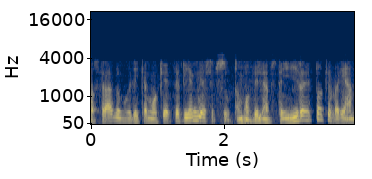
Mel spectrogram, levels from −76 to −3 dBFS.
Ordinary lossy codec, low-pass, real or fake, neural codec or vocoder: AAC, 32 kbps; 7.2 kHz; fake; codec, 16 kHz, 4 kbps, FunCodec, trained on Chinese and English, 50 frames a second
